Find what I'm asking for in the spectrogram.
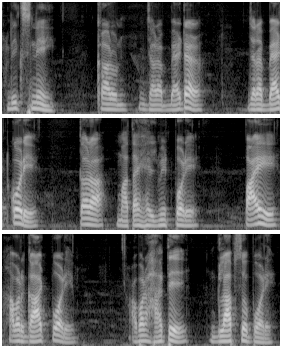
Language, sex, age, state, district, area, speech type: Bengali, male, 18-30, West Bengal, South 24 Parganas, rural, spontaneous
